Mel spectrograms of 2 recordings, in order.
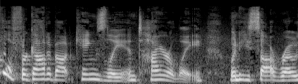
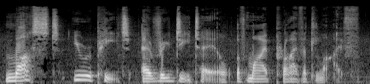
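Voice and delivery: slow, measured rebuke; weary exasperation; 3 semitones lower than usual. Acted. Lupin rebukes Teddy for tattling, slow exasperation. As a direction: drag it out in weary reproach.

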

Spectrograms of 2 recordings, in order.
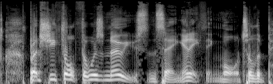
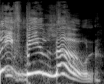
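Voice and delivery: high-pitched indignant protest. A narrator's reading. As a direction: push the accuser away, high and offended. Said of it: "said Alice indignantly".

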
